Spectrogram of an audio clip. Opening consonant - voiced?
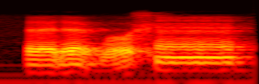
yes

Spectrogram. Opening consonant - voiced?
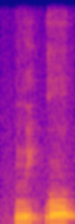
yes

